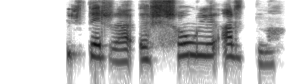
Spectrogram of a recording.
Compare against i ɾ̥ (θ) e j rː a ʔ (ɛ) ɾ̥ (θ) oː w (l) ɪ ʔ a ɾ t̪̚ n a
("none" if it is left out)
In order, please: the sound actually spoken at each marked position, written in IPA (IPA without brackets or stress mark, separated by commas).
θ, ɛ, s, l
